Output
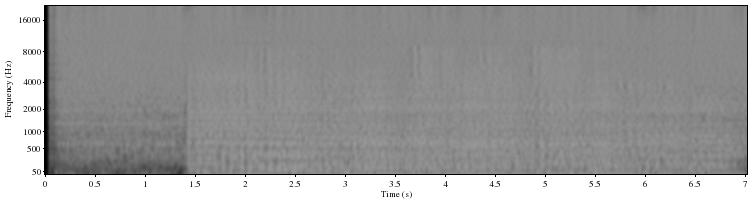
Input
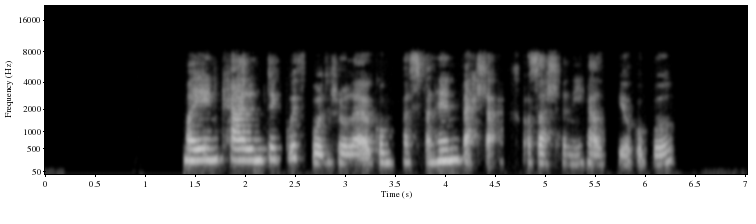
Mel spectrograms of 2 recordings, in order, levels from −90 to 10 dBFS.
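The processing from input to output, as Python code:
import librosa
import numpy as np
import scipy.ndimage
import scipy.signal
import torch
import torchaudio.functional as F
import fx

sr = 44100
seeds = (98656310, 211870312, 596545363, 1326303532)

y = fx.reverse_delay(x, sr, ms=423, wet_db=-0.5)
y = scipy.signal.sosfilt(scipy.signal.butter(4, 770.0, 'highpass', fs=sr, output='sos'), y)
y = y * np.sin(2.0 * np.pi * 1400.0 * np.arange(len(y)) / sr)
y = fx.dmg_noise_colour(y, sr, seeds[0], colour='blue', level_db=-43.0)
y = fx.granulator(y, sr, seeds[1], grain_ms=100.0, per_s=20.0, spray_ms=100.0, spread_st=0)
y = fx.rev_freeverb(y, sr, rt60_s=0.7, hf_ratio=0.8, predelay_ms=40, drr_db=-9.5)
y = fx.spectral_comp(y, sr, ratio=10.0)
y = y * librosa.db_to_amplitude(-1.0)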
